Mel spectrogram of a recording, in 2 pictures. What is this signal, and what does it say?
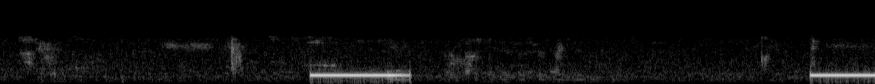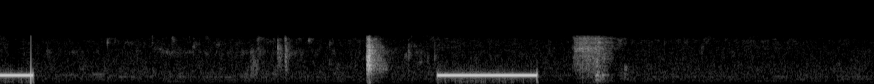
Ringback tone (Europe, 425 Hz), with speech.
